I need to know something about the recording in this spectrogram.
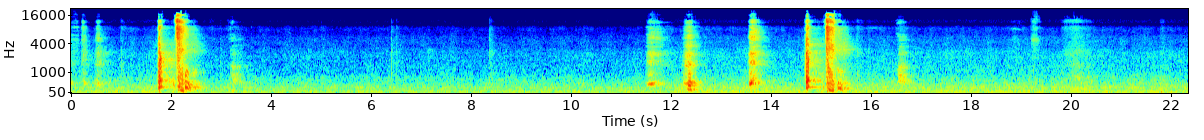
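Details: A long sneezing fit: a run of big, loud, forceful sneezes in quick bursts with quiet breathing between them.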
